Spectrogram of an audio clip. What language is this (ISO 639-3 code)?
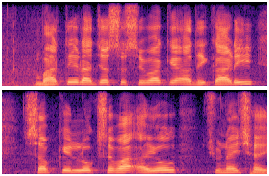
mag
